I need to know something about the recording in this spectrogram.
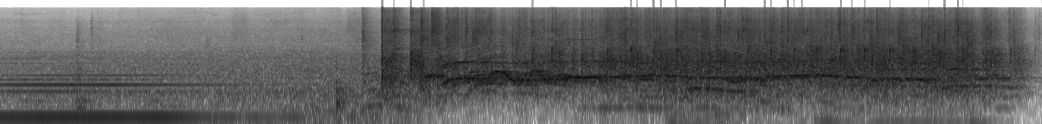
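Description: Recorded tango music ends on a held final chord. About four seconds in, the audience starts clapping loudly, with voices calling out over the applause.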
